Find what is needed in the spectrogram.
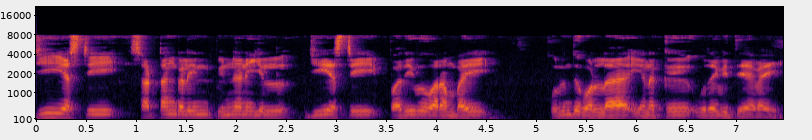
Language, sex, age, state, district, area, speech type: Tamil, male, 60+, Tamil Nadu, Ariyalur, rural, read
